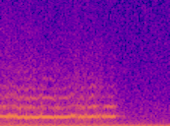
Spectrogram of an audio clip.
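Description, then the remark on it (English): Detective Allen's car's tires squeal loudly for about a second as it peels away with Gordon aboard to pursue a black car, a steady high screech over a low engine rumble that fades out once the skid stops. “Gordon runs around the passenger side and gets in and begins their pursuit.”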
